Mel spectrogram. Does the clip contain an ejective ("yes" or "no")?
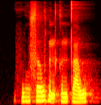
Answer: no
